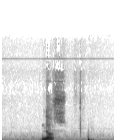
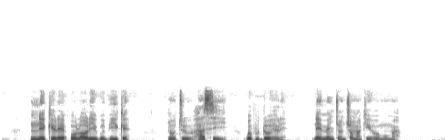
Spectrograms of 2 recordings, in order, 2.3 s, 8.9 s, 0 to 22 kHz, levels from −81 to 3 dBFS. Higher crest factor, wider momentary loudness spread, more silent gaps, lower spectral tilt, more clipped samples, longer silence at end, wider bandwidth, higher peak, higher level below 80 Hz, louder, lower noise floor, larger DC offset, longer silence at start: about the same, 18 dB vs 20 dB; first, 20 LU vs 14 LU; neither; about the same, -5 dB/octave vs -4.5 dB/octave; neither; second, 0.4 s vs 0.95 s; first, 16 kHz vs 8.4 kHz; first, -2 dBFS vs -10 dBFS; first, -38 dBFS vs -52 dBFS; first, -18 LUFS vs -28 LUFS; second, -41 dBFS vs -77 dBFS; neither; second, 0.05 s vs 0.6 s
